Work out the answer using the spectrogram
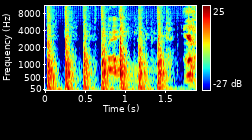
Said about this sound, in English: Oh. Oh, yeah. Nigga ain't hit 3 no more. That's a 5-6 knock. Yeah. I need you to come to the door.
